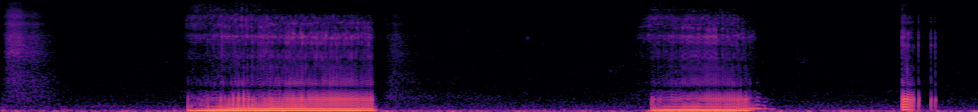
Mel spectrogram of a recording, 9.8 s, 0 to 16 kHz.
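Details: Morio, a French Bulldog aged 10 months, asleep and snoring: two long, deep, rattling snores almost two seconds and one second long, about five seconds apart, then a brief snort near the end.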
